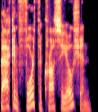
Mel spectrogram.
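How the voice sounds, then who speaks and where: A woman's voice: very deep voice, big pitch swings, moderate pace, breathy edge, no echo. A woman interviews a guest, keeping her turns short and encouraging. Her voice is recorded dry and close, with almost no room sound. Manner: brief encouraging prompts.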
